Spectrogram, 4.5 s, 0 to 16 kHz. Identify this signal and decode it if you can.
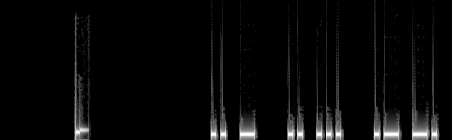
Morse code, heard as a keyed tone, about 25 wpm, 700 Hz. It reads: IT IS AN
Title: Sentences from Top 1000 Words - Review Part 4 - 25wpm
